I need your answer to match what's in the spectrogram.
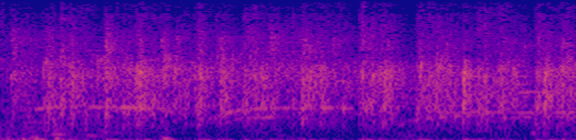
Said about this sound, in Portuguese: Não sei se podemos dar e honrar os vossos líderes com uma salva de palmas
